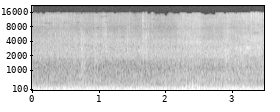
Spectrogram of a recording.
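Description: A tractor on the road towing a second tractor behind it, a steady low diesel engine rumble running throughout with slight swells in loudness and no talk.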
